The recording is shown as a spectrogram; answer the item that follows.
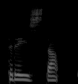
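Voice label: "trista", lingua sarda, female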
